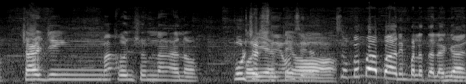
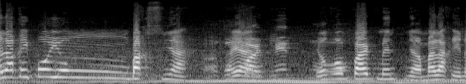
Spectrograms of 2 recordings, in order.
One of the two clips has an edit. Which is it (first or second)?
first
